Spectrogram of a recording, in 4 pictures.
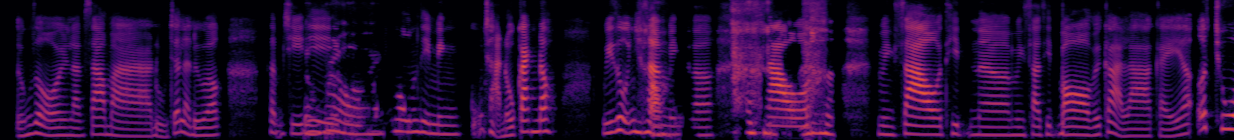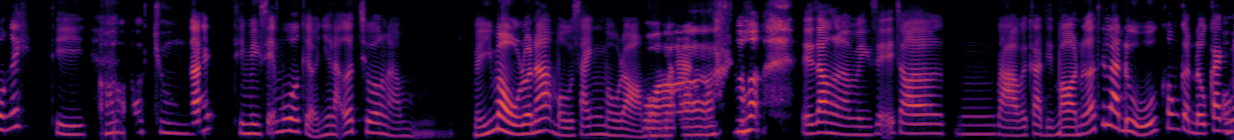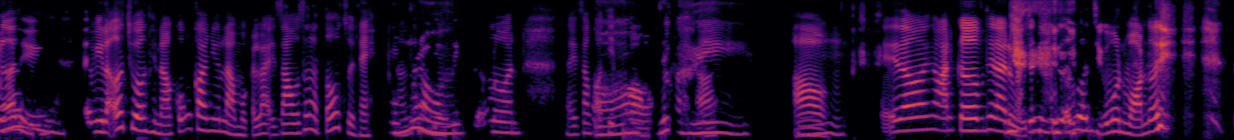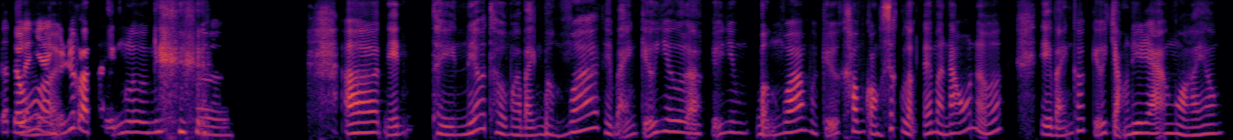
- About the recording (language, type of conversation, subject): Vietnamese, podcast, Bạn làm thế nào để chuẩn bị một bữa ăn vừa nhanh vừa lành mạnh?
- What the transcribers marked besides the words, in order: other background noise; laughing while speaking: "là"; laughing while speaking: "ờ"; laugh; tapping; laughing while speaking: "đó"; chuckle; laugh; laughing while speaking: "thôi ấy"; laugh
